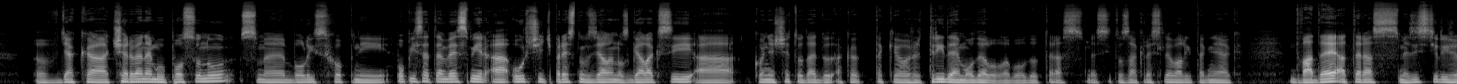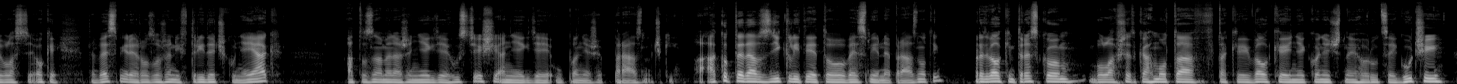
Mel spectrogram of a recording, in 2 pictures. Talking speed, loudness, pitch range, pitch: 160 wpm, -26 LUFS, 100-120 Hz, 110 Hz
